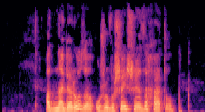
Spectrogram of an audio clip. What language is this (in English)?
Belarusian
